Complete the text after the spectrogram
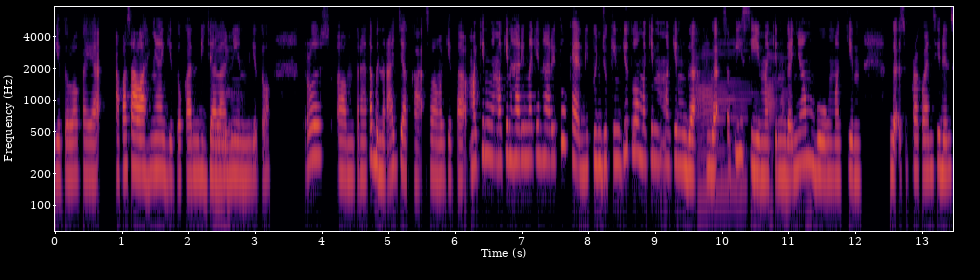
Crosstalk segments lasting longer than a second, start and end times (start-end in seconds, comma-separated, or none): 9.6-11.0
